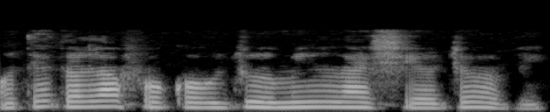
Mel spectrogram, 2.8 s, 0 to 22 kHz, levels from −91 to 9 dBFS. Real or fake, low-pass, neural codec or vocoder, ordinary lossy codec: real; 7.2 kHz; none; none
